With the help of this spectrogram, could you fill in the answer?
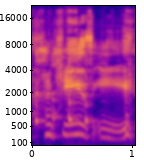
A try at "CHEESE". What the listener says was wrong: No, it's just cheese. Cheese has an E on the end.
